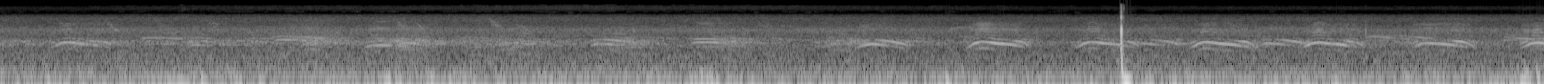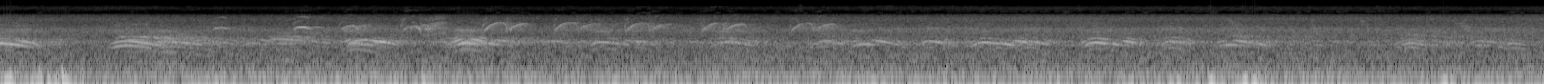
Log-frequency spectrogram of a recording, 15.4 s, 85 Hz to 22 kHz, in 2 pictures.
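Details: At Chiba Zoological Park, Japan, on 8 April 2023, the cheetah Zuraya chirps rapidly and repeatedly, dense runs of short rising-falling notes. A higher-pitched series of chirps joins midway, and a sharp click sounds near six seconds.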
